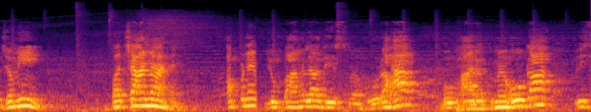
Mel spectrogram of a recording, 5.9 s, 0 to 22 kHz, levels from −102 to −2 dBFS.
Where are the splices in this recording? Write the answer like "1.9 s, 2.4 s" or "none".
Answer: 2.6 s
